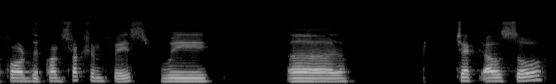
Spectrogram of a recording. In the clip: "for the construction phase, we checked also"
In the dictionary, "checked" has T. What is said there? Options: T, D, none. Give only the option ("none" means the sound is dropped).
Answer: none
